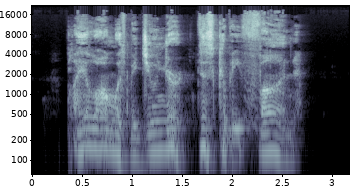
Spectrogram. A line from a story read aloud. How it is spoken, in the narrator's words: Bob whispered under his breath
